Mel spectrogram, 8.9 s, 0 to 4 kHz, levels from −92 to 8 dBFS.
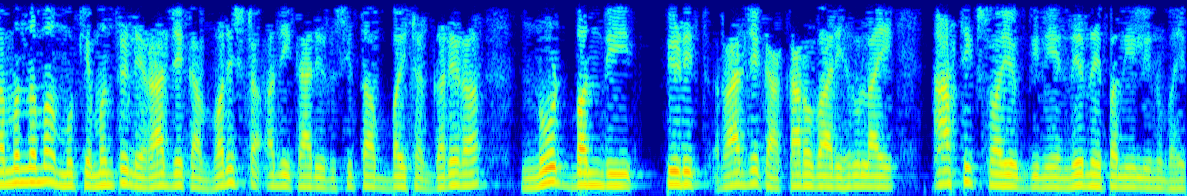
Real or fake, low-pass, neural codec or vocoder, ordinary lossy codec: real; 3.6 kHz; none; Opus, 24 kbps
